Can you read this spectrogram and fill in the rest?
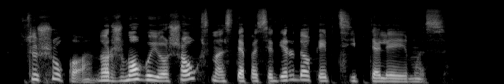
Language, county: Lithuanian, Vilnius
